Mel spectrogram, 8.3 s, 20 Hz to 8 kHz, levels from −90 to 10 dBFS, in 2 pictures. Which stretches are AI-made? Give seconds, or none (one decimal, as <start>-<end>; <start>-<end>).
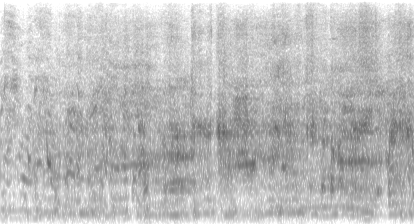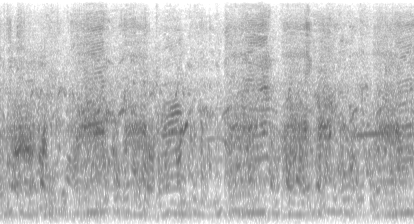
1.4-4.1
